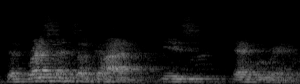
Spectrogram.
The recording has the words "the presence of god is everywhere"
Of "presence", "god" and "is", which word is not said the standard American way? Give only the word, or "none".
none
